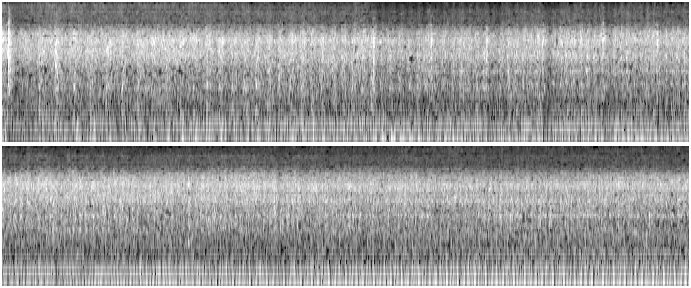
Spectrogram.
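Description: Band sawmill machinery running: a steady motor drone with hiss. About eight seconds in, the low hum turns steadier and stronger as the log carriage moves.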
